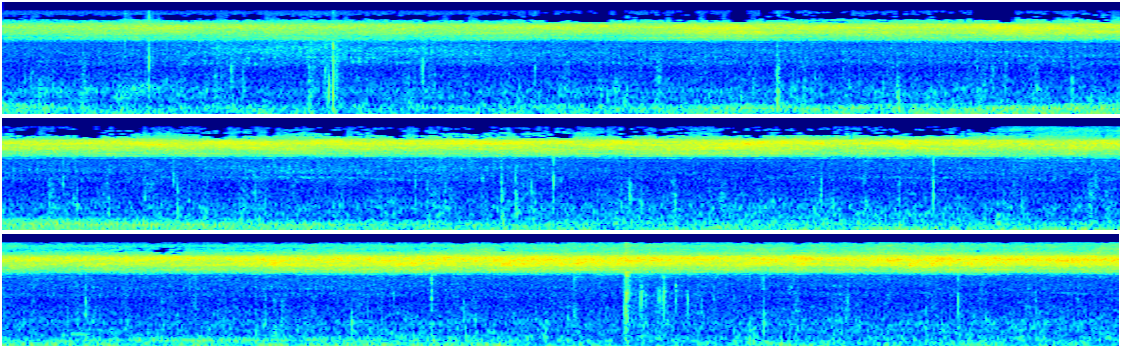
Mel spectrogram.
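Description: Steady high-pitched insect chorus, with a walker's footsteps on a dirt-and-gravel trail and a low rumble underneath.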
